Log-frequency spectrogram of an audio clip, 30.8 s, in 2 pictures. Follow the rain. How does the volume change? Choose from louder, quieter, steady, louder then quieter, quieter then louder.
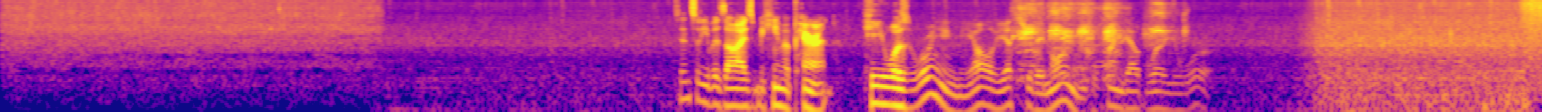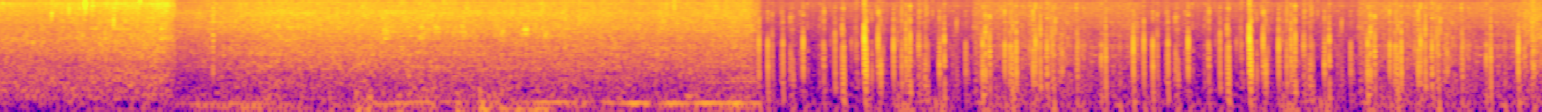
louder.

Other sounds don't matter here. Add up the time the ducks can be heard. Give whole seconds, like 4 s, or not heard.
4 s.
